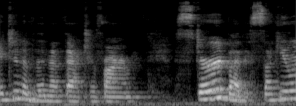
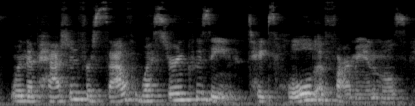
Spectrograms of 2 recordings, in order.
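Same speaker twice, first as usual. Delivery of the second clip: ordinary delivery, nothing marked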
